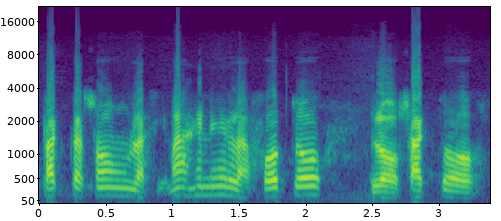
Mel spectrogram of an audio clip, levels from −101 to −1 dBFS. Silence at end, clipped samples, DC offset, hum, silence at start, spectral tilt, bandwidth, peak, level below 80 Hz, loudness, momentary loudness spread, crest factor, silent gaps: 0.1 s; under 0.1%; under 0.1%; none; 0.05 s; -4 dB/octave; 10.5 kHz; 0 dBFS; -66 dBFS; -17 LUFS; 5 LU; 18 dB; none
